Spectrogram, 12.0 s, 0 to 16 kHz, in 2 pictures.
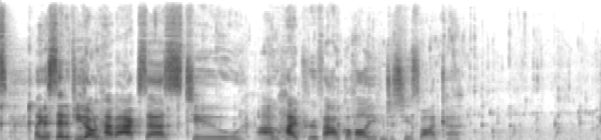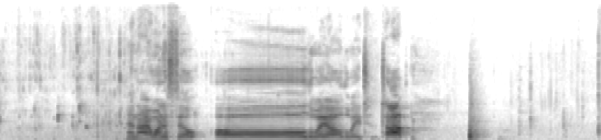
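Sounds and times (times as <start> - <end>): liquid trickling into jar: 1.8 - 8.3
small drips: 1.8 - 8.3, 10.2 - 12.0.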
